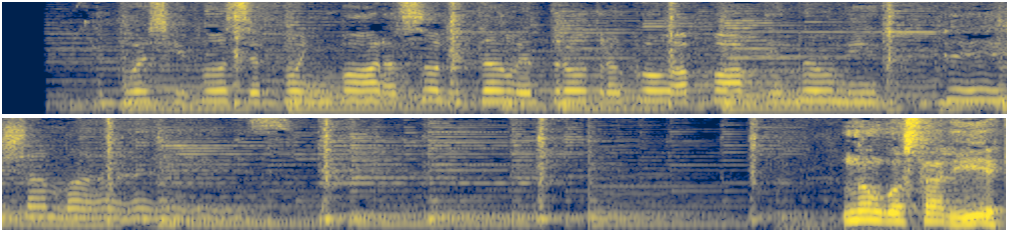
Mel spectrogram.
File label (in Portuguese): Romântica pra Ex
